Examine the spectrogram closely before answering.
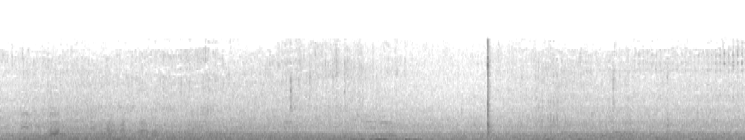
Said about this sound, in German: Als das Schiff dann seine Fahrt fortsetzt, wird die nebenliegende Kammer abgelassen und Wasser rauscht laut. Da fällt uns auf, dass es das erste Mal heute ist, dass wir das Wasser des Kanals wirklich hören können.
